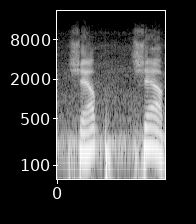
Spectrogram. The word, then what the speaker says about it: Shemp: Tom Skemp up there. Shemp. He told me Shemp. I'm going to say it right. Shemp. I know, Shemp.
